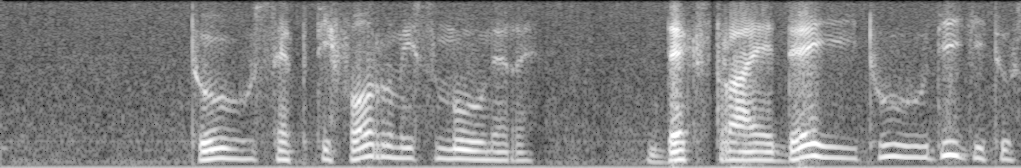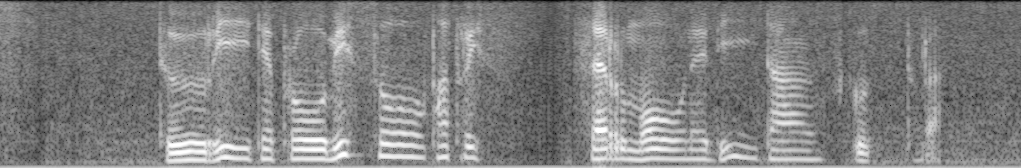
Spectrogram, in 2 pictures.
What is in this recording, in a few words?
Veni recitatio, latin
